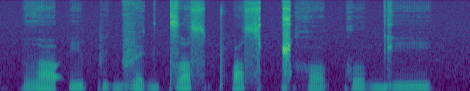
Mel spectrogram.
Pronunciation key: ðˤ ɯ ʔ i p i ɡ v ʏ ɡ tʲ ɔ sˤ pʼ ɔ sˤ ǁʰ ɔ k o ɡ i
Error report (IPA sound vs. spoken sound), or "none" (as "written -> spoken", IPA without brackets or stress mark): ʏ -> ɛ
